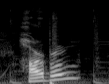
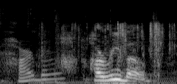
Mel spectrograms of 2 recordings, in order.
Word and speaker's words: Haribo: Harbor? Haribo.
